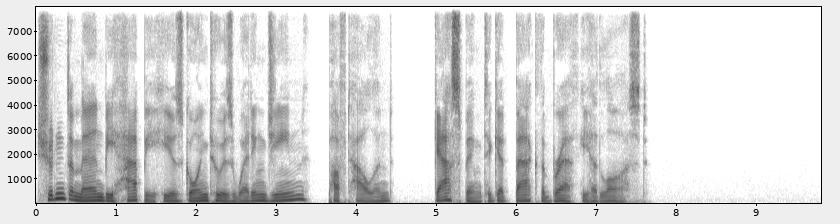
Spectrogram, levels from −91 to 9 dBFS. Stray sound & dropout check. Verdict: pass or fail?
pass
